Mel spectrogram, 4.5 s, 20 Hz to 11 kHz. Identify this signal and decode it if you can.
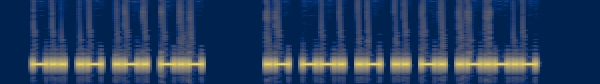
Morse code, heard as a keyed tone, about 34 wpm, 700 Hz. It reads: DARK AGAIN.
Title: 2x Word-Spacing - Sentences from Top 500 Words - 35wpm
